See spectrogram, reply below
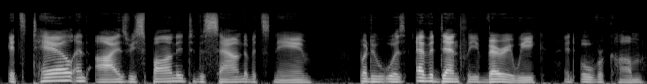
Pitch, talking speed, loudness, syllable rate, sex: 120 Hz, 175 wpm, -21 LUFS, 5.0 syllables/s, male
